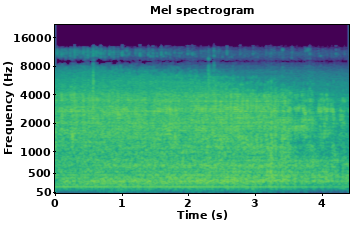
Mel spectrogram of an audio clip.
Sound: roaring continues

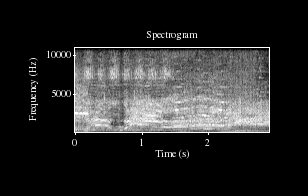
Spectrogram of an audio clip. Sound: screaming

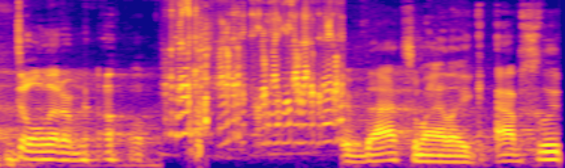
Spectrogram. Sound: laughter

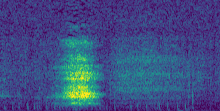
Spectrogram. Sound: sighs

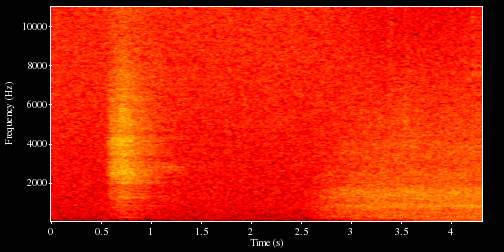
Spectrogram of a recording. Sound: Anthony sighs heavily

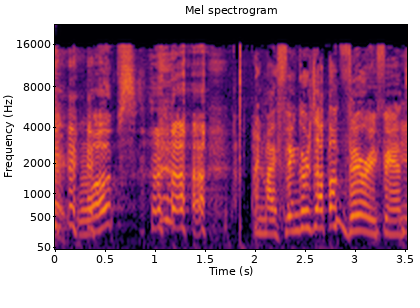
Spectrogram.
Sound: laughter

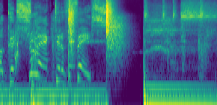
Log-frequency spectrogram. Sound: smack

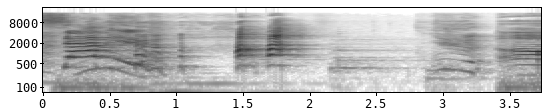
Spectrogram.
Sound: laughs

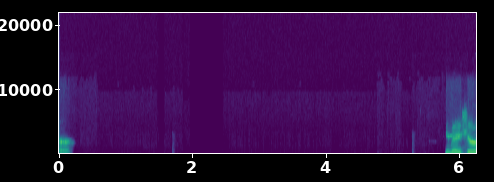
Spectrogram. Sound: silence

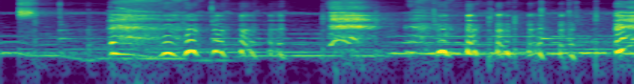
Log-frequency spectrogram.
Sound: laughs

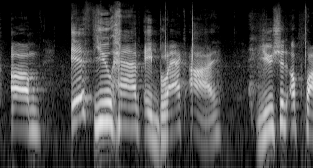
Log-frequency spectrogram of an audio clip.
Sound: claps for emphasis

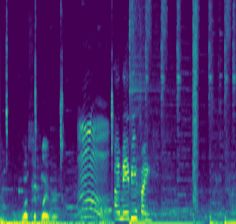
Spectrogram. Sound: moans

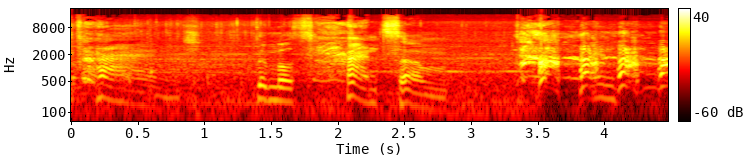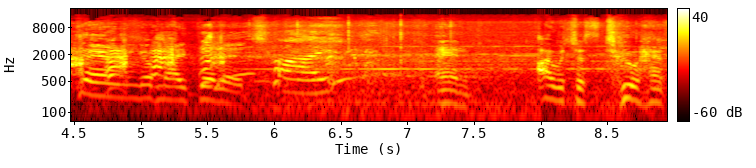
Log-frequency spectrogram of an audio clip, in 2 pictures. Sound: laughing hysterically

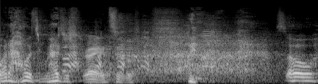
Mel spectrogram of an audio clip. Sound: audience laughing

